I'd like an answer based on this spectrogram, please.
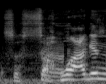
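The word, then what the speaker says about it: sahuagin: or shark like being the players would know them as sahuagen. Sahagen as Balders's Gate taught me how to say it.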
